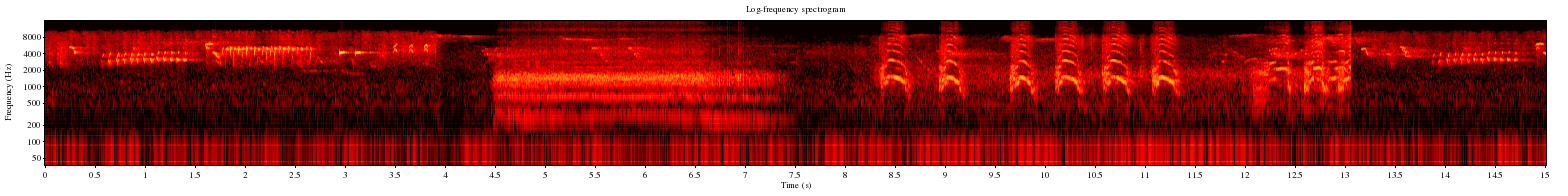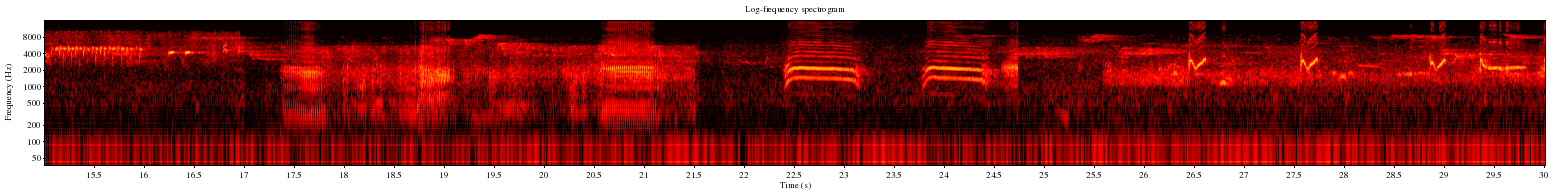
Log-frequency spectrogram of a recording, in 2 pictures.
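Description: Assorted bird calls: chirps and whistled notes, repeated in runs and changing every few seconds.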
